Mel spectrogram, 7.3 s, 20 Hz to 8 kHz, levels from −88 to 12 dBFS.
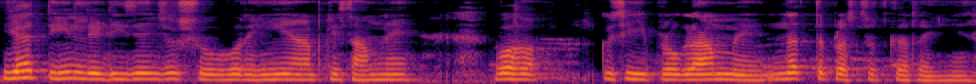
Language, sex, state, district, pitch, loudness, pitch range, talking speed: Hindi, female, Uttar Pradesh, Jyotiba Phule Nagar, 190 Hz, -19 LUFS, 185-205 Hz, 155 wpm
